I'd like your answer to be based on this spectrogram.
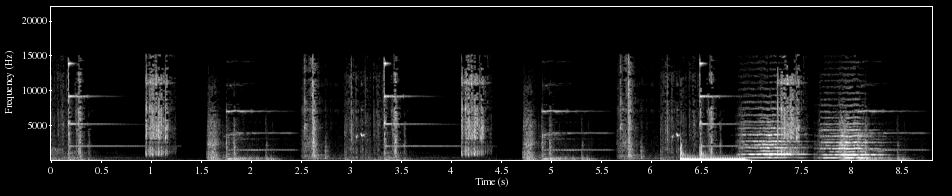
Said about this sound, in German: Und sobald sie da übereinander gestapelt liegen, klingt es an den Kassen in den Geschäften wieder so.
